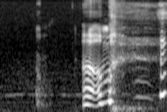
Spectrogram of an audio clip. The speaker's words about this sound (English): Oh my God, guys, I have the hiccups. This is going to be a terrible listening experience.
